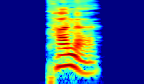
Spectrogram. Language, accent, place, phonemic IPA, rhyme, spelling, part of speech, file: German, Germany, Berlin, /ˈtanə/, -anə, Tanne, noun, De-Tanne.ogg
- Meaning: fir (genus Abies)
